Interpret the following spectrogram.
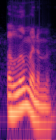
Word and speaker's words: aluminum: h sounds the same they don't seem to understand that aluminum is the correct way to say do you want to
